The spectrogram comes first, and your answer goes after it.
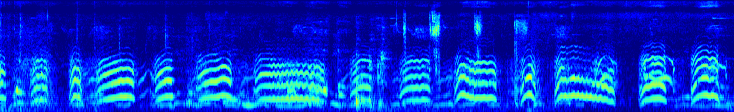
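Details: Overlapping high yelps and wavering whines, some stretched and quavering, come from a Pahadi dog mother protective of her puppies. Calls tumble irregularly with short gaps and faint clicks between.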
